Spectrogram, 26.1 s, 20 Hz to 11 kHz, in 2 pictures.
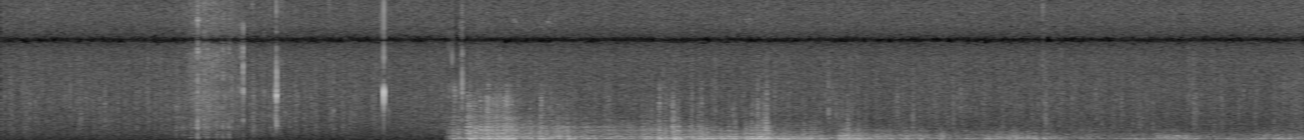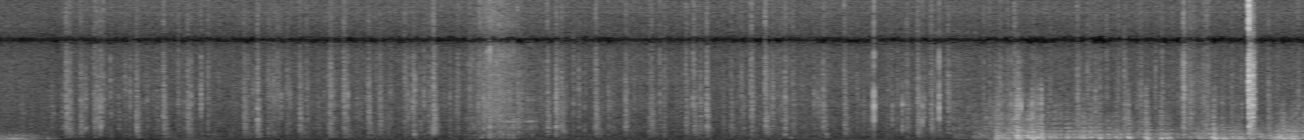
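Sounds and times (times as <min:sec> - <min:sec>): faint raindrops ticking: 0:00.0 - 0:26.0
thunder rumbling: 0:04.5 - 0:13.6, 0:22.5 - 0:26.0.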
